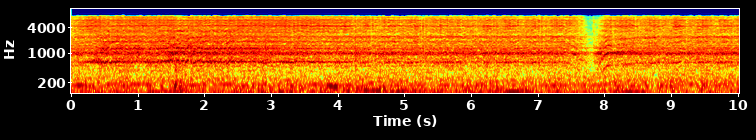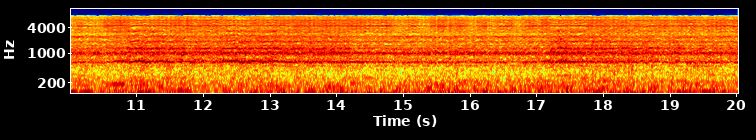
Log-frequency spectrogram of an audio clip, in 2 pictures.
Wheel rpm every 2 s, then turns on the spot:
160, 160, 160, 130, 140, 160, 160, 160, 160, 160.
none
